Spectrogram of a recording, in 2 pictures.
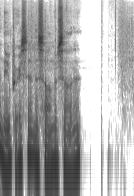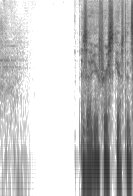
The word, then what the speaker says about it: Sonnet: A Song of Sonnet? Is that your first gifted sub around here? Thanks so much, A Song of Sonnet. It's pronounced sonnet, by the way.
